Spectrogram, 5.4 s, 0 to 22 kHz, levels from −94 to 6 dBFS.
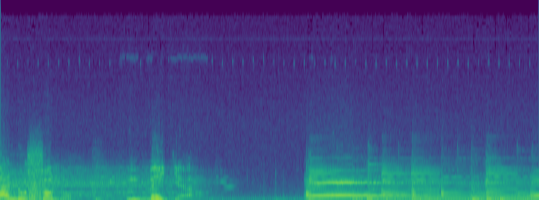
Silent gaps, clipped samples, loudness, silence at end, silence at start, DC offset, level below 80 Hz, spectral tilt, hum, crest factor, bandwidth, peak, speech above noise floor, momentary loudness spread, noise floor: none; under 0.1%; -21 LUFS; 0 s; 0 s; under 0.1%; -34 dBFS; -6.5 dB/octave; none; 16 dB; 16 kHz; -6 dBFS; 22 dB; 13 LU; -42 dBFS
